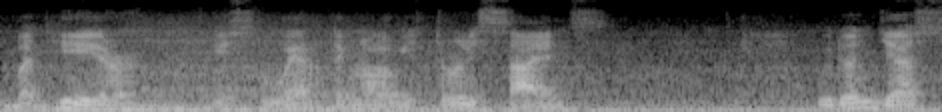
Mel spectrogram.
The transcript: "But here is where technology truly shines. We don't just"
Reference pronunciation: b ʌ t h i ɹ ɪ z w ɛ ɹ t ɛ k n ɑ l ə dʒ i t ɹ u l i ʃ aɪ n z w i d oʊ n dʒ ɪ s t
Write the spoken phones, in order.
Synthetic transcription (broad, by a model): b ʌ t h i ɹ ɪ s w ɛ ɹ t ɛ k n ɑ l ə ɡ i t ɹ u l i s aɪ n s w i d oʊ n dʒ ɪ s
